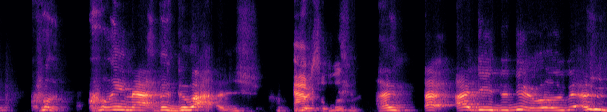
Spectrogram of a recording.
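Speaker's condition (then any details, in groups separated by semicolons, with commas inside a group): Cerebral palsy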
